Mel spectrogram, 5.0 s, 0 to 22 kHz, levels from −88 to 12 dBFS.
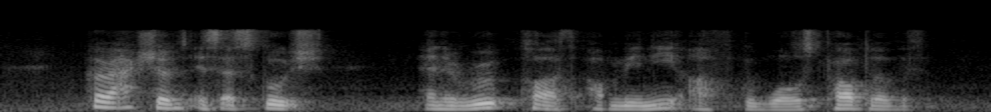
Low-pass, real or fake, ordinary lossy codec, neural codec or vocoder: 7.2 kHz; fake; AAC, 32 kbps; codec, 16 kHz in and 24 kHz out, 0.6 kbps, FocalCodec, streaming, 2048 codes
